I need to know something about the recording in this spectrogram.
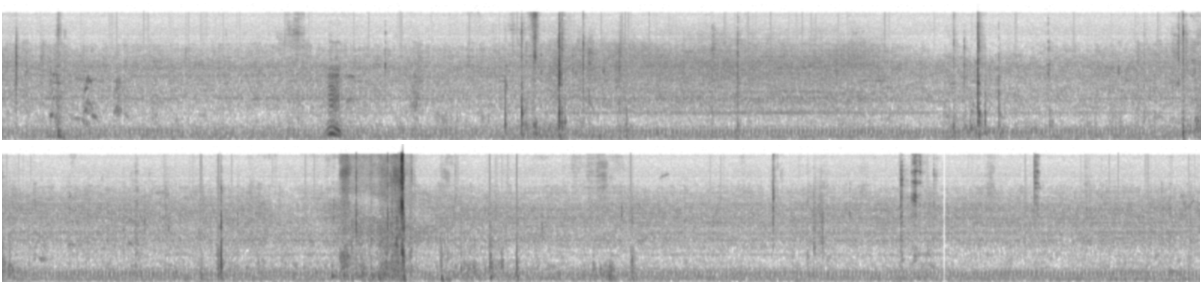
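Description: Quiet eating sounds: a fork clicking against a plate now and then, with a short hummed voice sound about four seconds in and a louder run of clicks about twenty-one seconds in, over a steady low hum.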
